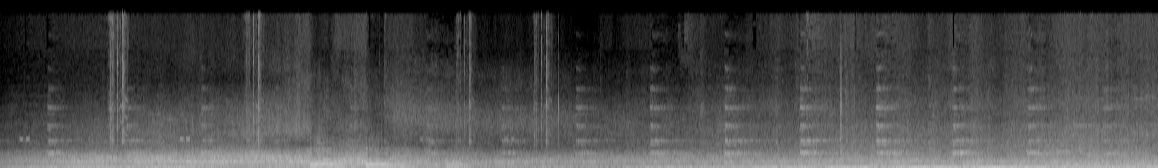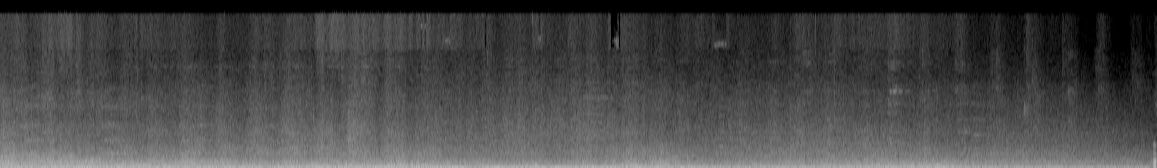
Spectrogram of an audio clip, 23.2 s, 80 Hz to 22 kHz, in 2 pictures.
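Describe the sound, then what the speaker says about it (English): CSX freight train I-177 rolls steadily past at close range, a long continuous rumble of wheels and cars with a brief horn blast early on, holding loud throughout before easing slightly at the end. "This is that same train they stopped up in Ocala to let the office car train get around them"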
